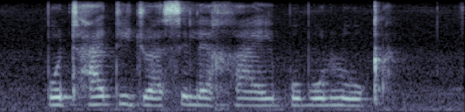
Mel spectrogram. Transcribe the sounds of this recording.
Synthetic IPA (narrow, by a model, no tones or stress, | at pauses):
b̥ʊtʰatʼid͡ʒwasɪlɪχaɪbʊbʊlʊːkʼḁ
